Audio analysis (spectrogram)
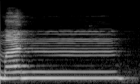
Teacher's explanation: नून की आवाज़ को नाक में छुपा कर पढ़ेंगे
